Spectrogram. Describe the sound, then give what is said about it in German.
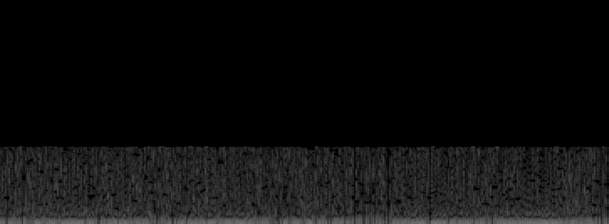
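The small petrol engine of a modern model airplane runs steadily at high revs, a loud, buzzing drone with a constant pitch that lasts the whole time. “Ich habe hier ein ganz modernes Flugzeug mit Benzinmotor.”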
